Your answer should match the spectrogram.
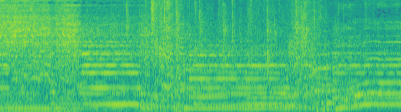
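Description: Live band music with guitar to the fore, playing held notes over bass and drums. About three seconds in, a long note slides up and then wavers.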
